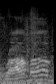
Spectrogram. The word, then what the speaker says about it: Ramuh: Rama, I'm still called Raiham. Raiham awaits. I know it's pronounced Rama, but Raiham just sounds a lot cooler.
